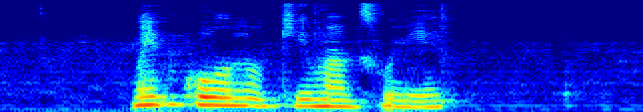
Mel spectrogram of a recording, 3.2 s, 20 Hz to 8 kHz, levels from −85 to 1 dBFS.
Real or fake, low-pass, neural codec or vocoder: fake; 7.2 kHz; codec, 16 kHz in and 24 kHz out, 0.6 kbps, FireRedTTS-2 codec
